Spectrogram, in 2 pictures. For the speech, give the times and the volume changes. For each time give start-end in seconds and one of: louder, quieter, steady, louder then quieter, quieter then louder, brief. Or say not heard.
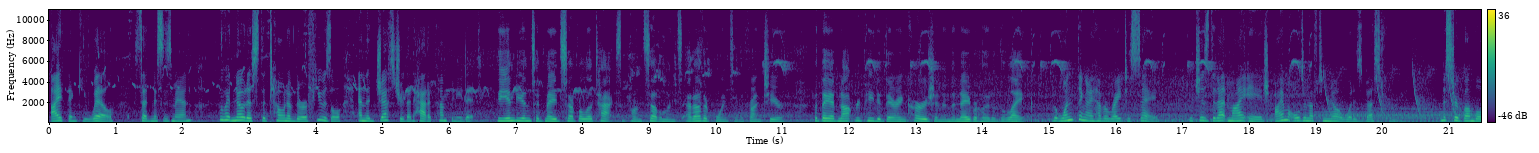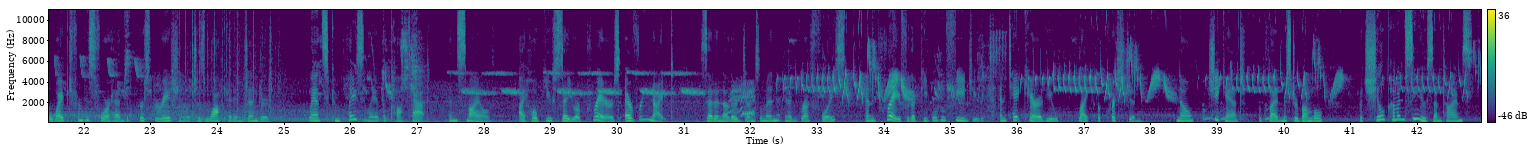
0.0-42.9 steady.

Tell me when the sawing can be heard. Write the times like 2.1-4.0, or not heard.
not heard.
